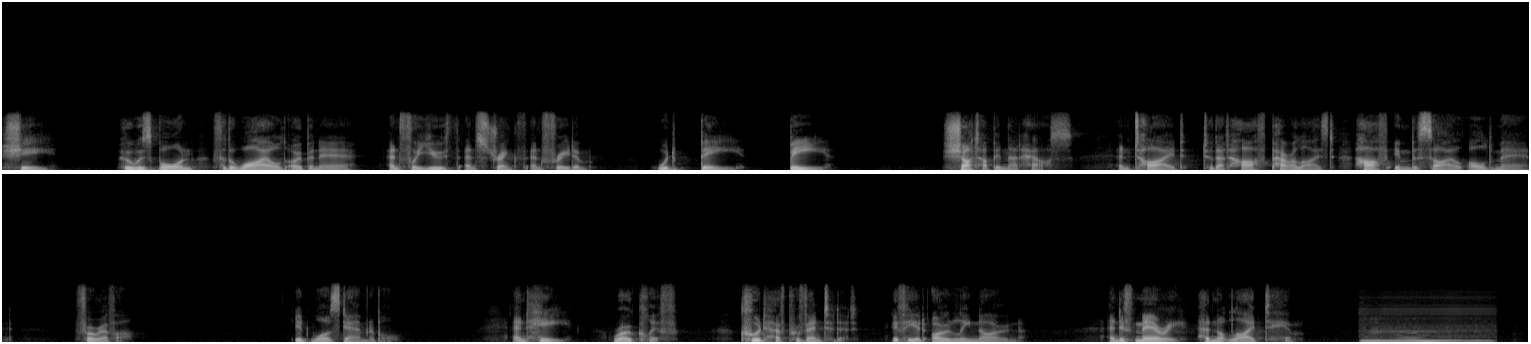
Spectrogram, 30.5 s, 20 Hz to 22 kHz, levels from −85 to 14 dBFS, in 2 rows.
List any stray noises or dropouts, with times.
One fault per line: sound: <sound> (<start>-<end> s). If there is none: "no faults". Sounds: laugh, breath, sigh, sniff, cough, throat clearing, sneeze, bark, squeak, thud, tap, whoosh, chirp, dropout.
sound: sigh (28.8-30.2 s)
